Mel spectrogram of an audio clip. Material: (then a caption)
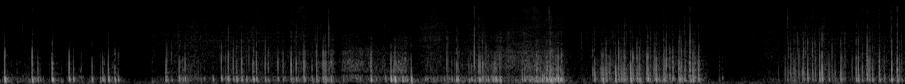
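Cotton. Long nails scratch and trace over the stitched fabric appliqué animals on a stuffed beige cotton pillow. The result is a dense, soft crackling scratch, mostly low and warm with little brightness, broken by two brief quiet pauses.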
